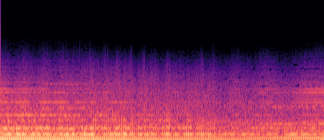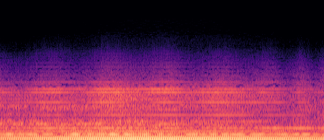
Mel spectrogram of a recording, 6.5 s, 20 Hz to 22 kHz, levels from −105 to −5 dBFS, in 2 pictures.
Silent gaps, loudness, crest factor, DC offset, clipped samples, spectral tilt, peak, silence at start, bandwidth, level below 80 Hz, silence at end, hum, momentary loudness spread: none; -22 LUFS; 12 dB; under 0.1%; under 0.1%; -12.5 dB/octave; -8 dBFS; 0 s; 3 kHz; -22 dBFS; 0 s; none; 9 LU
